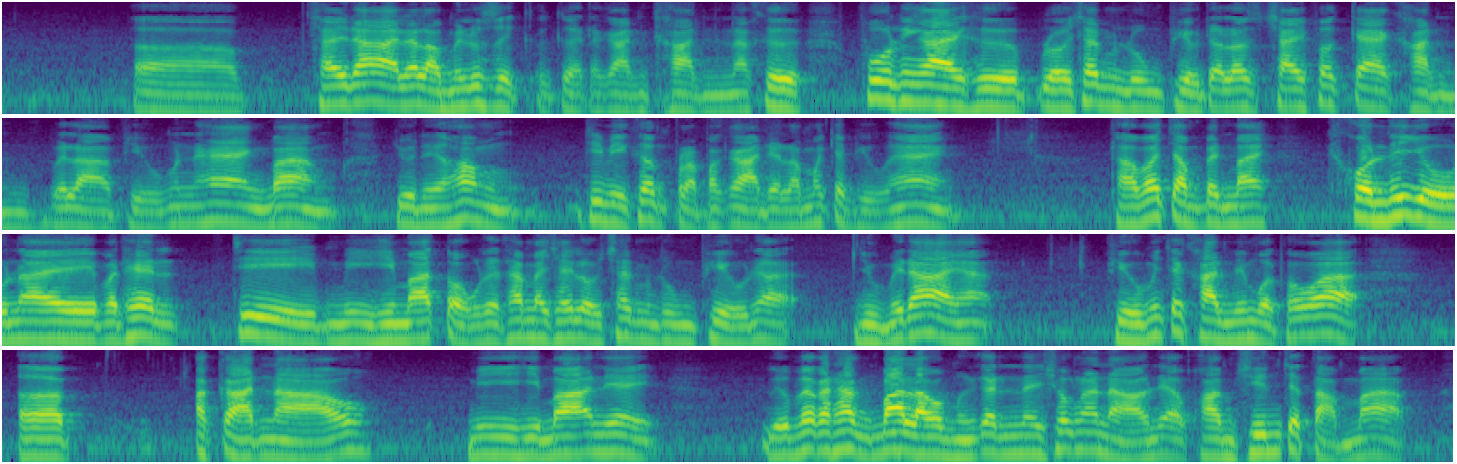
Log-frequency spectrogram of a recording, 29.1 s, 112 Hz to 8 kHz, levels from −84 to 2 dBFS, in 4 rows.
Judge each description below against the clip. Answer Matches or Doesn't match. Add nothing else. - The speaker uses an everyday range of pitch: Matches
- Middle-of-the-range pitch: Matches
